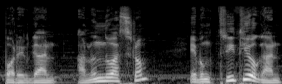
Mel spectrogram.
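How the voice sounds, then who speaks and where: A man's voice: lowish voice, huge pitch swings, normal speed, over music. A man hosting a radio show, presenting scripted narration about film songs.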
